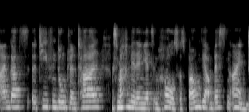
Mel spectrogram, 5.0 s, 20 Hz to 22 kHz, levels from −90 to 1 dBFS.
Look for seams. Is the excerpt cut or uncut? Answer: cut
